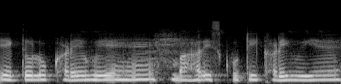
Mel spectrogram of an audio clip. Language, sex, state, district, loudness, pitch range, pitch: Hindi, female, Chandigarh, Chandigarh, -15 LUFS, 205-215 Hz, 210 Hz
